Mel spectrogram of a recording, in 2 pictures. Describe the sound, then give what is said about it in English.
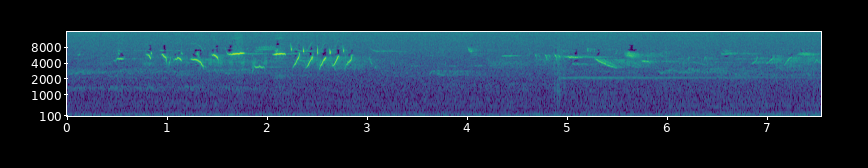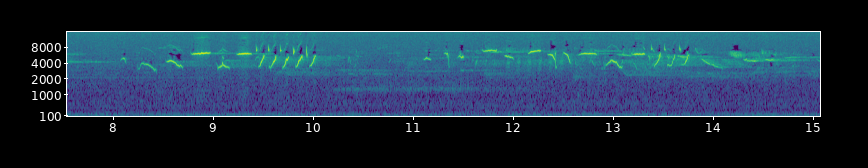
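A wood sparrow sings clear, rapid trilling phrases high in pitch, three bursts separated by short pauses, heard alone over a faint low rumble of outdoor background, in July in a remote clearing covered with heath and fern, with a chestnut and an oak here and there. “In a remote clearing, covered with heath and fern, or here and there a chestnut and an oak, I go to hear in July the wood sparrow.”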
